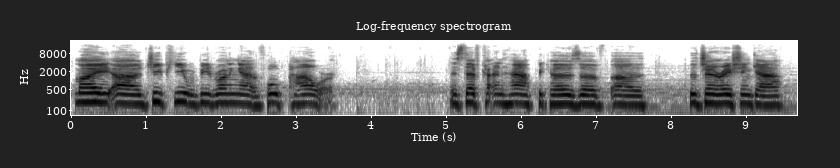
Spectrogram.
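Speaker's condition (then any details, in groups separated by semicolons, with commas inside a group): Cerebral palsy; wheelchair user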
